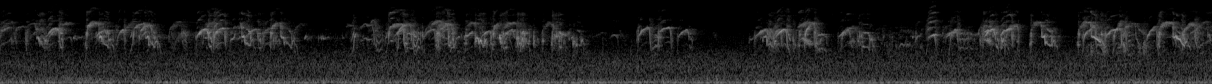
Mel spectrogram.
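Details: A flock of Brown-eared Bulbuls, a common resident bird, at Dunsan Grand Park, Korea, giving varied cries: busy high chirping notes in clustered bursts separated by short lulls across twelve seconds.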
